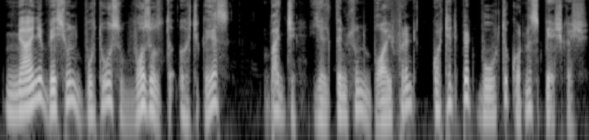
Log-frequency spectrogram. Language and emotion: Kashmiri, surprised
